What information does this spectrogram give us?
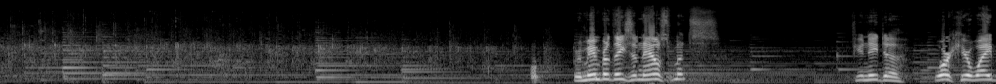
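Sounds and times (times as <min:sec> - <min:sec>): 
crowd applause: 0:00.0 - 0:05.8
speech: 0:05.3 - 0:07.2, 0:08.5 - 0:09.9.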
